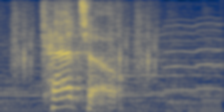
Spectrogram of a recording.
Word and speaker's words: Teto: Teto. It's not pronounced in the Spanish T. Okay. I see. Te. Oh, so it's like eh.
